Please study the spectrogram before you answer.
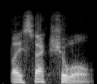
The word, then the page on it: bisexual: American English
